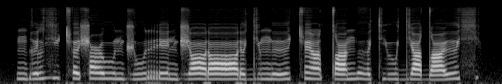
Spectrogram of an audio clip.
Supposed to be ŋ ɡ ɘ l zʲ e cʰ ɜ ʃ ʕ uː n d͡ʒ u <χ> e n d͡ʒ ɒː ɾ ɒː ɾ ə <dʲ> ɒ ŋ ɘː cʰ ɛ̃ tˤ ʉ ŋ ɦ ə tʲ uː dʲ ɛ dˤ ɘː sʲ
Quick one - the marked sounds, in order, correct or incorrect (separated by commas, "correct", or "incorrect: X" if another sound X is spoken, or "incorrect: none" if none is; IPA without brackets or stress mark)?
incorrect: r, correct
